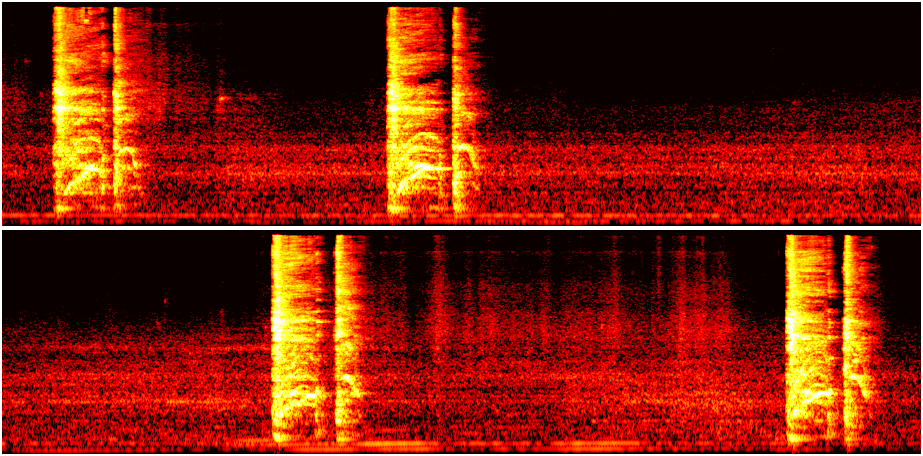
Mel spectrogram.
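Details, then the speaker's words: Four bouts of short, harsh coughs, two or three each, over low room hum; the person attributes the cough to lung exposure to frequencies during sleep. "That's from exposure to frequencies to the lungs."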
